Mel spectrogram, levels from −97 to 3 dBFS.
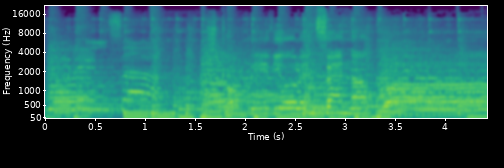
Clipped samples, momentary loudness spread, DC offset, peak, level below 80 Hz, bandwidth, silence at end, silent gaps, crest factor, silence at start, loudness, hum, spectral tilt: under 0.1%; 6 LU; under 0.1%; 0 dBFS; -26 dBFS; over 20 kHz; 0 s; none; 16 dB; 0 s; -17 LUFS; none; -5 dB/octave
